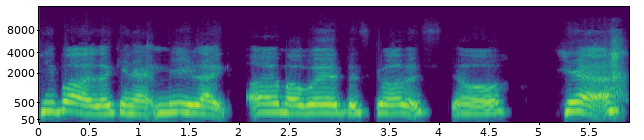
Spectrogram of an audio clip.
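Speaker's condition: Cerebral palsy; congenital, from birth, age 25

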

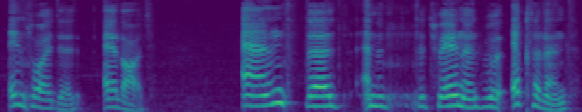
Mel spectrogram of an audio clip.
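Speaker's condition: Down syndrome; from birth, confirmed 3 days after birth, heart hole closed spontaneously at age 2; speaks a lot slower, learns and moves slower

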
